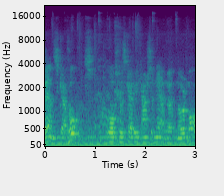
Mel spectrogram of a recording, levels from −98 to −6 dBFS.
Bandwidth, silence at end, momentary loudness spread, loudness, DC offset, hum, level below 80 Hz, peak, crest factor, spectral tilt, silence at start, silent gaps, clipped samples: 16 kHz; 0 s; 7 LU; -32 LUFS; under 0.1%; none; -40 dBFS; -14 dBFS; 16 dB; -6.5 dB/octave; 0 s; none; under 0.1%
